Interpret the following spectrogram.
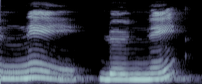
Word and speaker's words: nez: Et le nez, EZ se prononce E.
